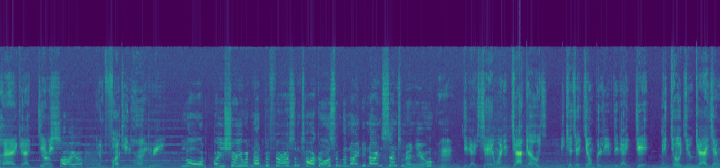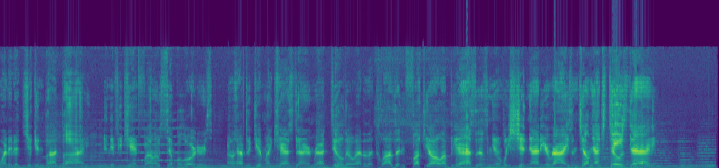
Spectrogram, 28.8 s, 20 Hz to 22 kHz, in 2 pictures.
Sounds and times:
Speech: 0.0s - 27.6s
Music: 0.0s - 28.7s.

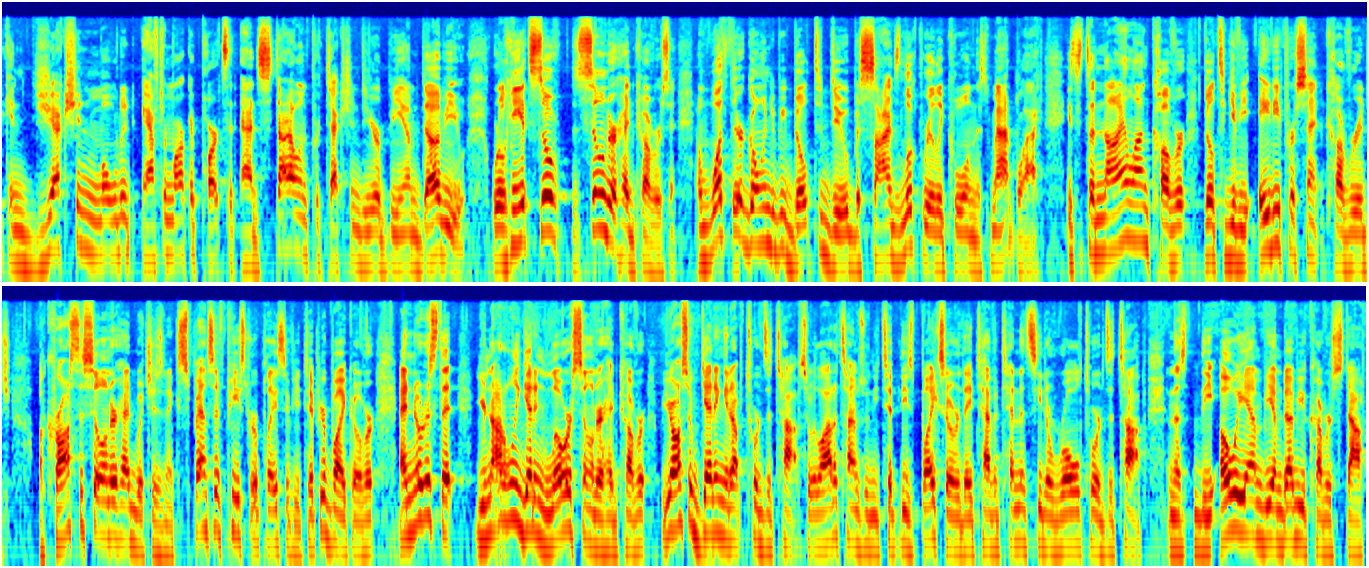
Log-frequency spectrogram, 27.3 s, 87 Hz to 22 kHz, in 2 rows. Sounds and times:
Speech: 0.0s - 27.2s.

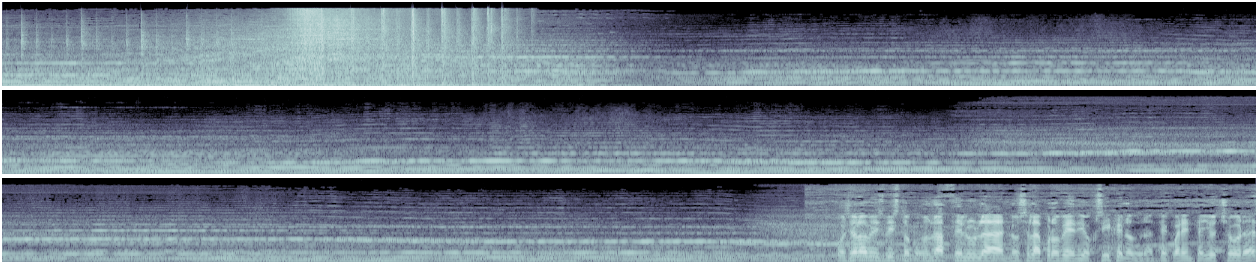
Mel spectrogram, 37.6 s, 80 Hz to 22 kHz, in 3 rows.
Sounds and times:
Ambient music: 0.0s - 37.6s.

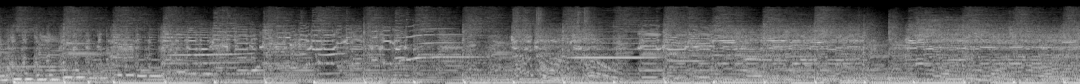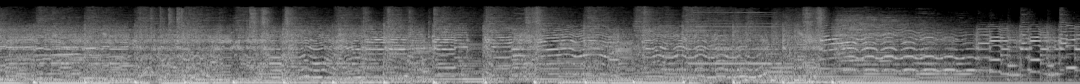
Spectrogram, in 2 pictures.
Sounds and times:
Guitar: 0.0s - 21.6s.

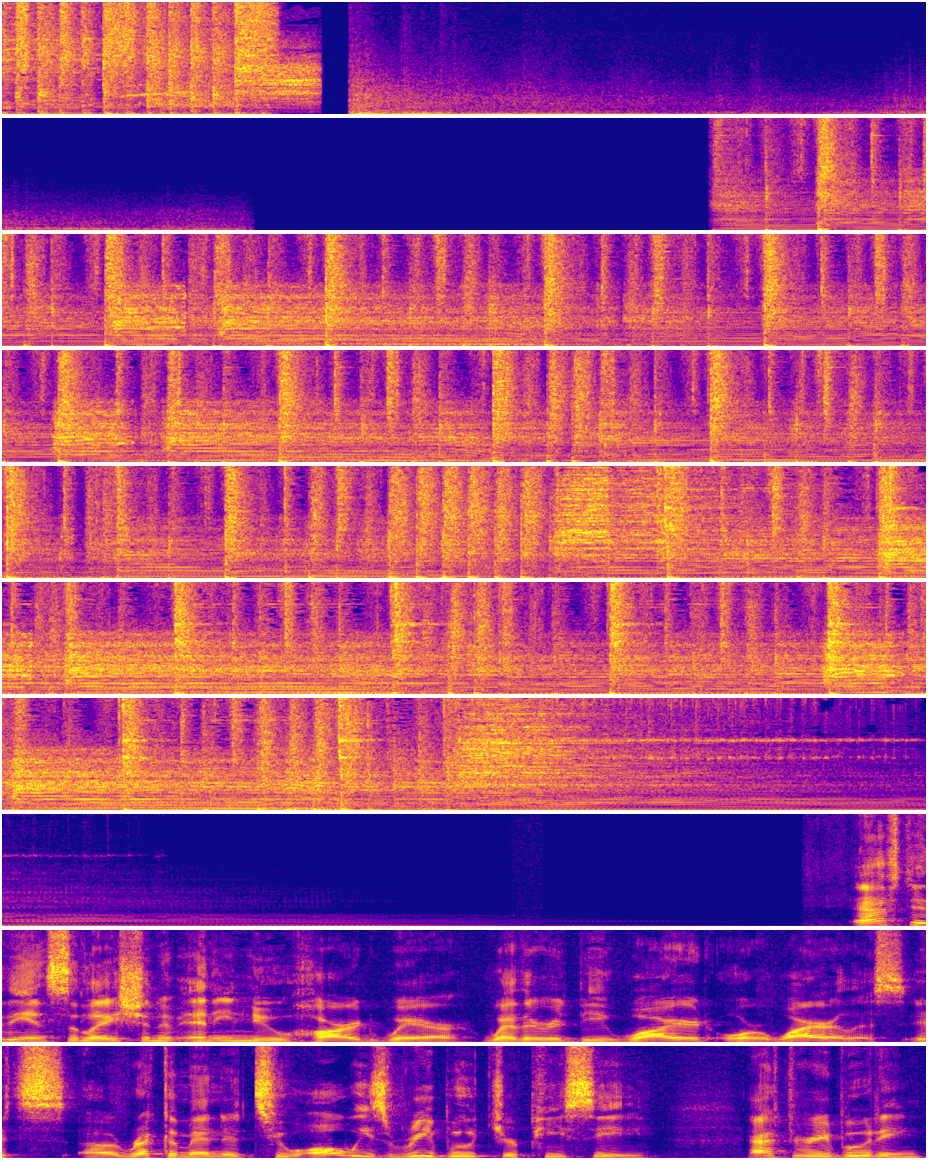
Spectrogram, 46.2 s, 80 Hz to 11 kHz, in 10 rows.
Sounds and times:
Music: 0.0s - 1.6s, 8.2s - 36.3s.

